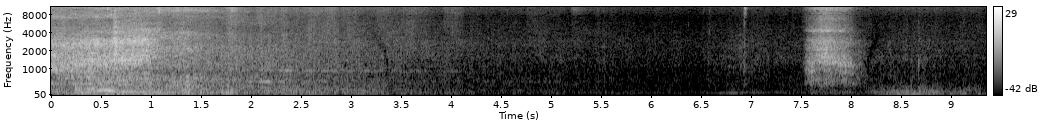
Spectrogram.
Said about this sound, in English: School bus. Why is there a school bus? This is July. Why is there a school bus? Some sort of summer program, I guess.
